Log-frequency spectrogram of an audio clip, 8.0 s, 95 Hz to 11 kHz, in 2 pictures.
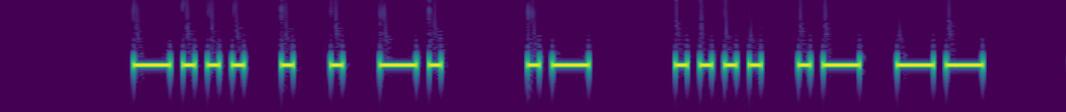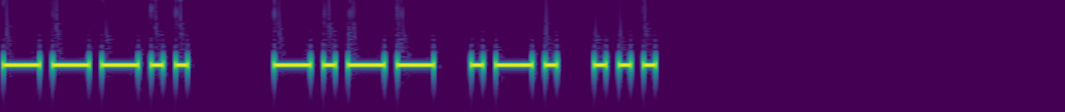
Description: Morse code, heard as a keyed tone, about 26 wpm, 700 Hz. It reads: BEEN A HAM 8 YRS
